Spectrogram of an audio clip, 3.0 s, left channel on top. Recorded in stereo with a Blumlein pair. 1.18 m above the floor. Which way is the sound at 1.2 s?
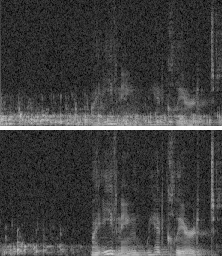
25° right.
